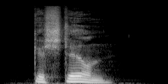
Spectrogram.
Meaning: 1. celestial body, heavenly body 2. stars collectively, especially a constellation
- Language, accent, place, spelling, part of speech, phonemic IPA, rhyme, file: German, Germany, Berlin, Gestirn, noun, /ɡəˈʃtɪʁn/, -ɪʁn, De-Gestirn.ogg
